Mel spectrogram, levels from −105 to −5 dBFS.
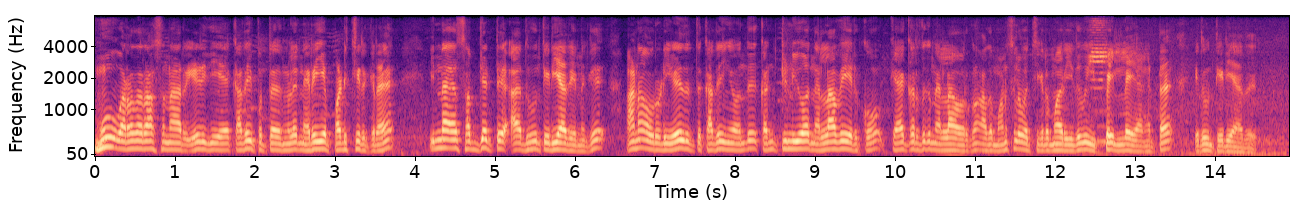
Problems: background sounds at intervals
